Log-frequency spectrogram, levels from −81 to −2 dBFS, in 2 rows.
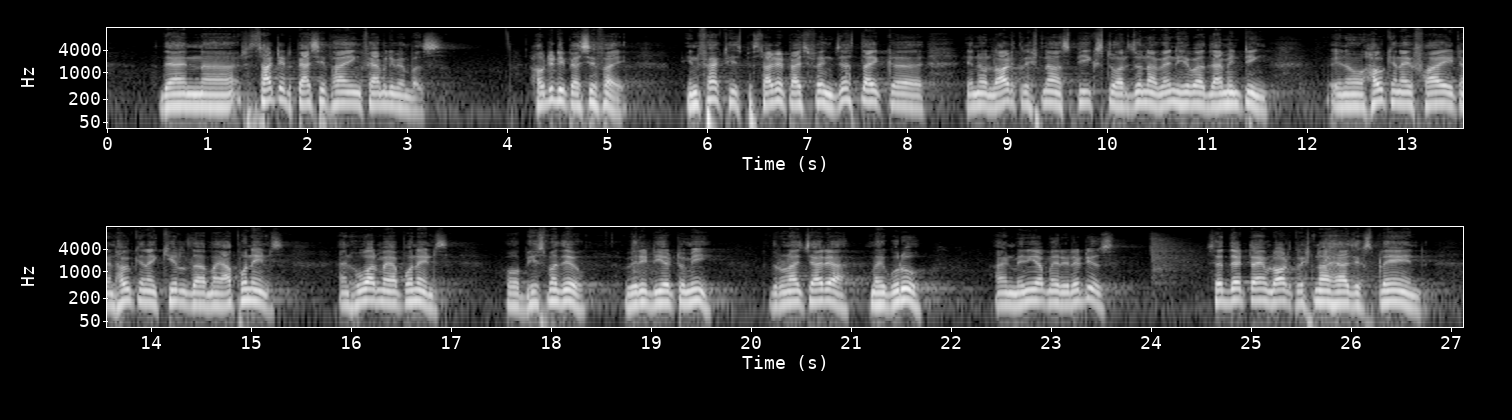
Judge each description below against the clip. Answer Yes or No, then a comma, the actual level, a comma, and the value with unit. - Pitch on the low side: No, medium, 150 Hz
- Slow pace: No, average, 155 wpm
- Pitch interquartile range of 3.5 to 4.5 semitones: No, average, 2.9 semitones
